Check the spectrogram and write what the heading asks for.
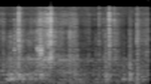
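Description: Light plastic clicks and handling noise from a plastic Turtles of Grayskull Michelangelo action figure and its nunchuck accessories being turned and handled, a few scattered sharp clicks over a soft rustle.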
